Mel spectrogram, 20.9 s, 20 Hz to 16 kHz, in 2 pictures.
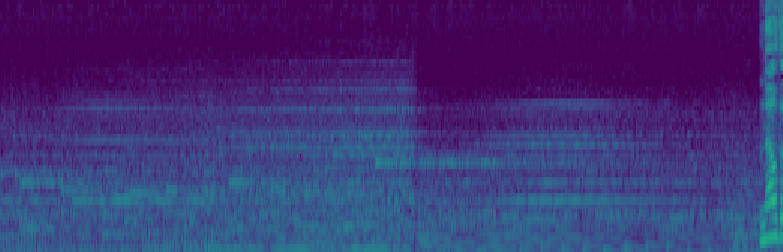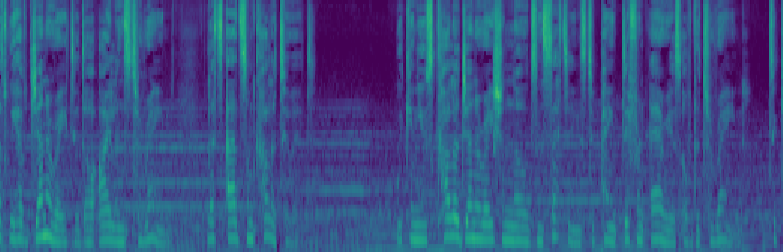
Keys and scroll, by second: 0.0-0.1 typing, 10.9-12.6 typing, 13.9 Down, 14.0 Down, 14.3 Down, 14.3 Return, 14.5 typing.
